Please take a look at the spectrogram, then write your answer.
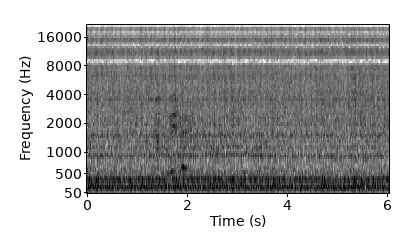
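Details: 2013 Suzuki GSX-R1000 Commemorative Edition restarted after an oil change: steady, even four-cylinder idle with a smooth low pulse and no clatter or ticking; normal healthy idle.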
